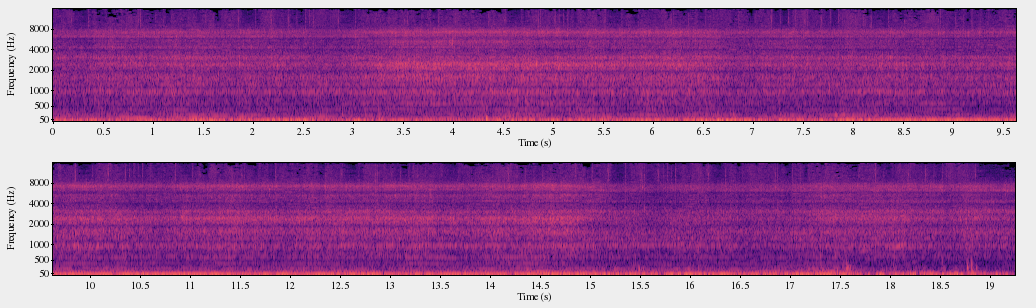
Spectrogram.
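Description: Motorboat engine running steadily under way, with water rushing and churning past the hull.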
